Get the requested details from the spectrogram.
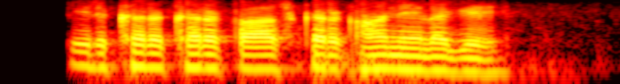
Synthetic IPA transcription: pɪɾkʰəɾkʰəɾkaːskəɾkʰãːneːləɡeː

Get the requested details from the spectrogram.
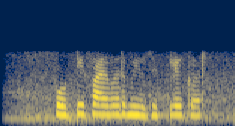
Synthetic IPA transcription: fɔɾʈifajʋəɾmjuzik̚plekəɾ

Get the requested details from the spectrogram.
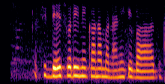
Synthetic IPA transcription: sɪd̪ʱːeːʃʋəɾinekʰaːnabənaːnekebaːd̪

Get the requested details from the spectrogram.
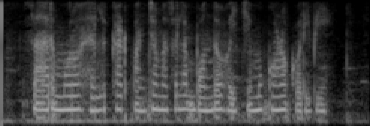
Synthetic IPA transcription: saɾmoɾɔhelkaʈpaɲt͡ʃɔmasalabɔnd̪ʱɔɦojt͡ʃʰimũkɔɽ̃ɔkɔɾibi

